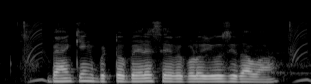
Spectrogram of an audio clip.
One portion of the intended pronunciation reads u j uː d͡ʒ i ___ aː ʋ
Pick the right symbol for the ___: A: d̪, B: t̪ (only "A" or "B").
A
